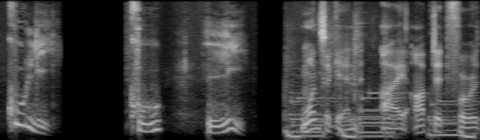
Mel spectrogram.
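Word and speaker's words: coulis: yogurt with raspberry cooless in French this would be pronounced Kuli once again I opted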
